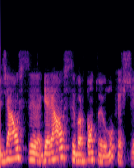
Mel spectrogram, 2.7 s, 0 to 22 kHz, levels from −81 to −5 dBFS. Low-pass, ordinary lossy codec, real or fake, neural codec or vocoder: 7.2 kHz; AAC, 32 kbps; real; none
